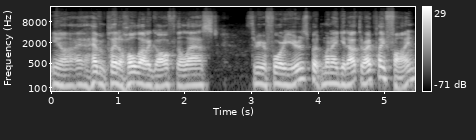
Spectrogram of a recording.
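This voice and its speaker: On a very clean recording with a silent background, a man talks at a moderate pace in a somewhat breathy voice of medium pitch. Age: 60s. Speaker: pro golfer. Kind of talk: casual chat.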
